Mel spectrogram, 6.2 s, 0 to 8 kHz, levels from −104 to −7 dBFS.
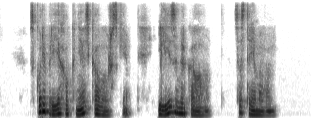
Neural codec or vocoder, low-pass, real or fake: none; 7.2 kHz; real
